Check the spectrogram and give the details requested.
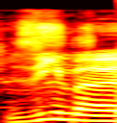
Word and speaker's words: Seema: Zima. Like that CYMA. the drink Yeah. from like Yeah. 1993. Yeah, why don't we get That's Zima also- today?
